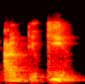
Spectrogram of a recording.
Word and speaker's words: Antioquía: No confundir con Antioquia. Antioquia es un departamento de Colombia. Esta se pronuncia Antioquía, ¿de acuerdo?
